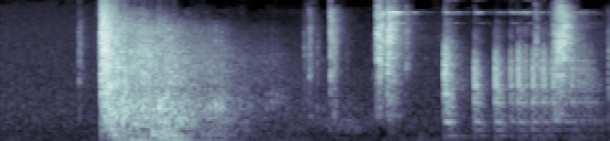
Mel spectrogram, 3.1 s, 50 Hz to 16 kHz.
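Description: A Lee Enfield Mk1 SMLE .303 rifle fires once outdoors at a range: a single loud, sharp report with a long ringing decay, then a rapid string of crisp mechanical clicks and clacks.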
